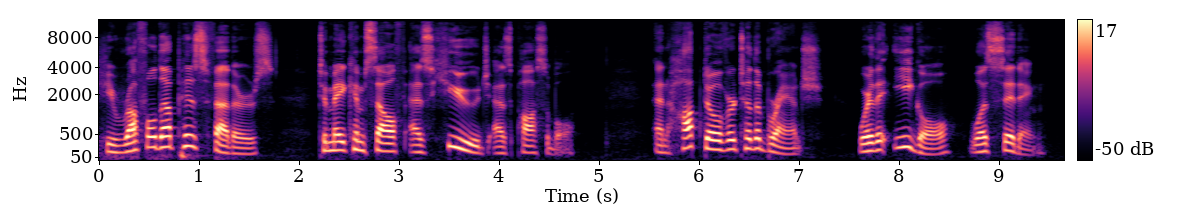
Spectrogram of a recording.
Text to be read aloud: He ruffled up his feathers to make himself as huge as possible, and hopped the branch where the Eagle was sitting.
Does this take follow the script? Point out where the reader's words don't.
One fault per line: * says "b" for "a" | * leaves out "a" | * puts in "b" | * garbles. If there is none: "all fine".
* puts in "over to"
